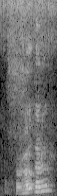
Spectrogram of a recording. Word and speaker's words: Rougarou: And it sounds so cool when you roll your R, which I can't do. Rougarou?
